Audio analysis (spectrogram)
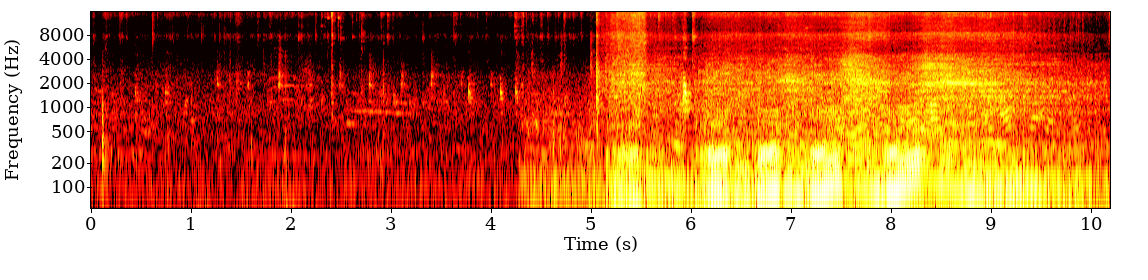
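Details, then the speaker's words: Honda XR150 single, after repair for weak pull: clutch housing re-riveted with new rivets and crankcase cover refitted; starts about four seconds in and settles to a steady even idle, the earlier loud engine rattle gone. "guys, kanina yung pag pinandar natin, malakas yung kalampag. So ngayon, nung pinaribits natin yung clutch housing, nawala na yung kalampag ng makina dahil bagong rivets siya."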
